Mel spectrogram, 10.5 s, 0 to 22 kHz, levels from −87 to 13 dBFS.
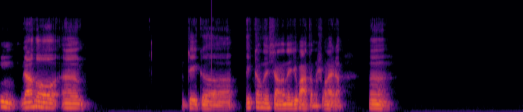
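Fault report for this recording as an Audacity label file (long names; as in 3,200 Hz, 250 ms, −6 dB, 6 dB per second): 4.230000	4.230000	click −18 dBFS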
